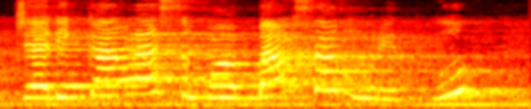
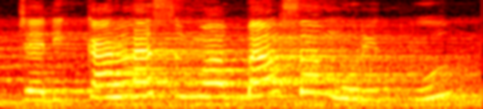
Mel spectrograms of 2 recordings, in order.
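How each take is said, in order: Both takes have the same delivery.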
